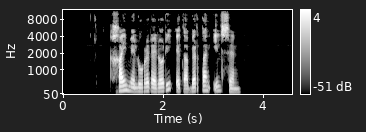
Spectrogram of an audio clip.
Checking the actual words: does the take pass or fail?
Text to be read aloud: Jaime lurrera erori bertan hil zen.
fail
